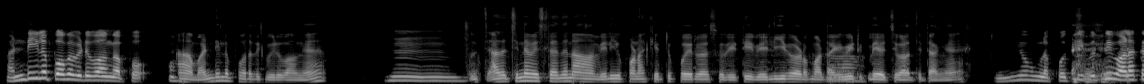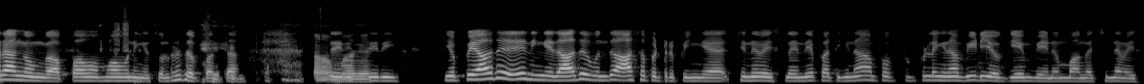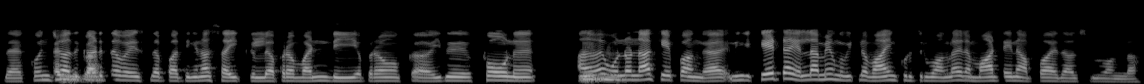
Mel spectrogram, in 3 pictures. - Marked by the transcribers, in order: laughing while speaking: "சொல்றத பாத்தா! சரி, சரி"; laugh; background speech; tapping; other noise
- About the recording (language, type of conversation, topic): Tamil, podcast, அழுத்தம் அதிகமாக இருக்கும் நாட்களில் மனதை அமைதிப்படுத்தி ஓய்வு எடுக்க உதவும் எளிய முறைகள் என்ன?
